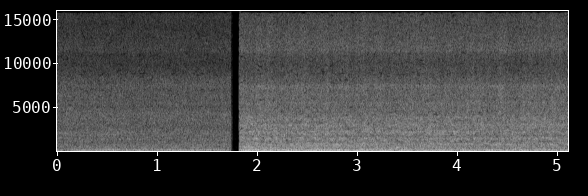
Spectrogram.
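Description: Steady, loud rushing noise with no distinct tones or voices; it drops out for an instant just under two seconds in and comes back louder.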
